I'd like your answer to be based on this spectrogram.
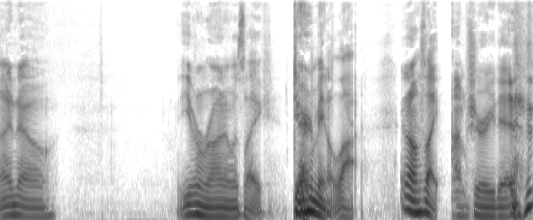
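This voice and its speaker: Here a man speaks with a very deep, low pitch and lively intonation. Long, frequent pauses break up his speech. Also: moderate pace. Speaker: podcast host. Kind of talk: casual chat. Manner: loud talker.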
